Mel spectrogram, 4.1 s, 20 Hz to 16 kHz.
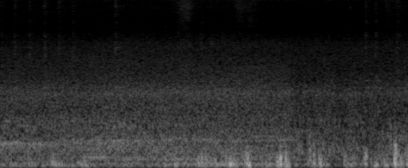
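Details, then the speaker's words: Voltas 185 Vertis Smart Lite Gold WiFi inverter AC outdoor unit: soft, steady fan whir with a few dull thumps, fan runs briefly then stops; the compressor's deeper hum never comes in, compressor not starting. "इसमें दिक्कत ये आ रही है कि fan थोड़ी देर चलता है फिर बंद हो जाता है, कंप्रेसर स्टार्ट नहीं हो रहा है।"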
